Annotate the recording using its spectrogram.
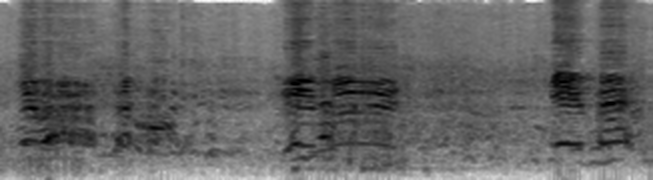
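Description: A boy dives and splashes into the water.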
